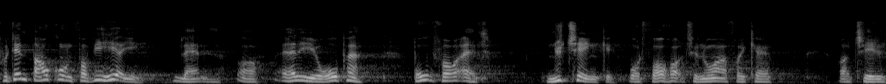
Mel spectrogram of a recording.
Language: Danish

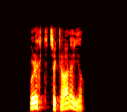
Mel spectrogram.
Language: Kabyle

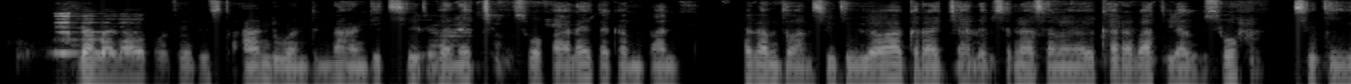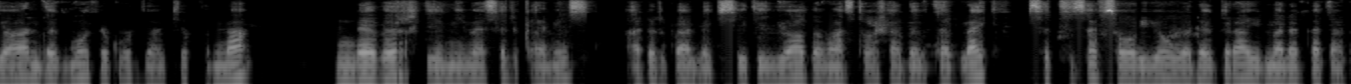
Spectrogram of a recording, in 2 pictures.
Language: Amharic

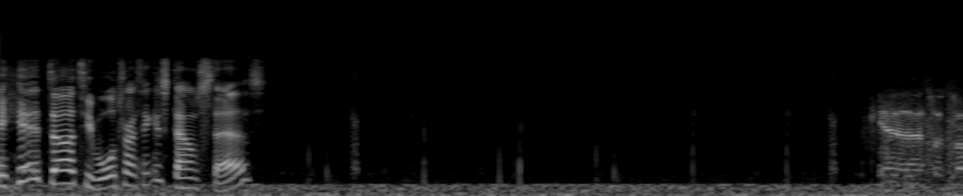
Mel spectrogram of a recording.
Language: English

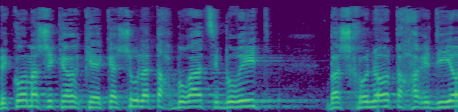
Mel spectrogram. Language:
Hebrew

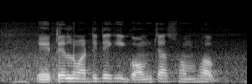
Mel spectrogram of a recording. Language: Bangla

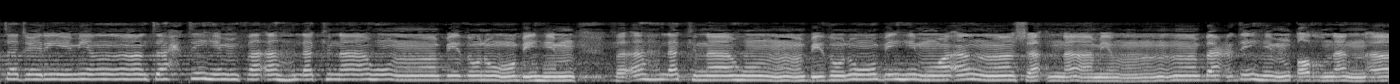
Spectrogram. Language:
Arabic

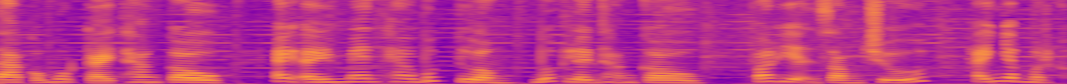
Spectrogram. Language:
Vietnamese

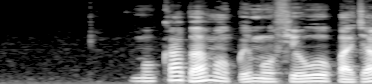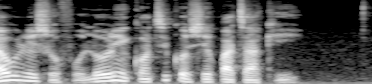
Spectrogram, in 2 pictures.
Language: Yoruba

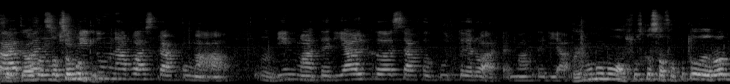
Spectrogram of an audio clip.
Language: Romanian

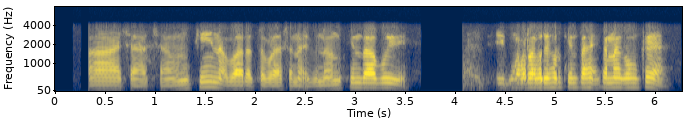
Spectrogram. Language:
Santali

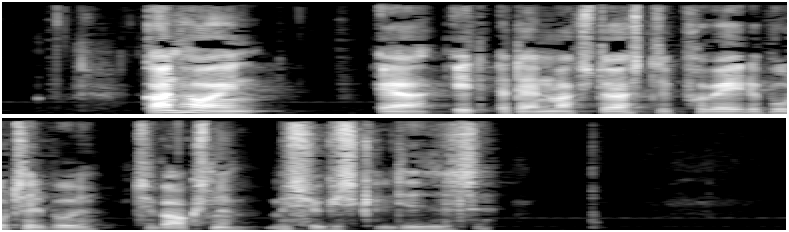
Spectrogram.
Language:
Danish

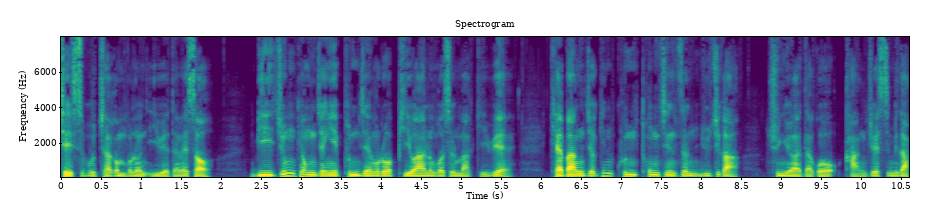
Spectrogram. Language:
Korean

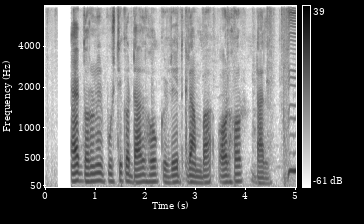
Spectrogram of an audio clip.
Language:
Bangla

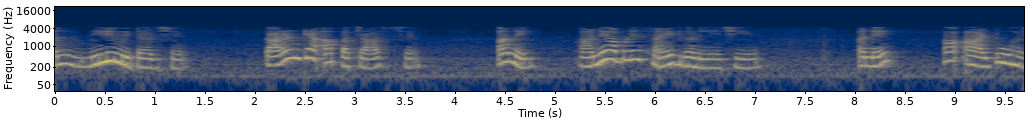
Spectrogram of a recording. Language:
Gujarati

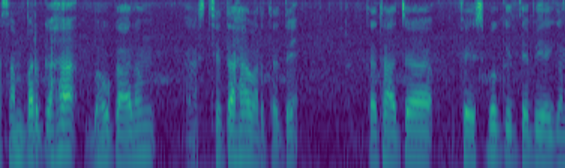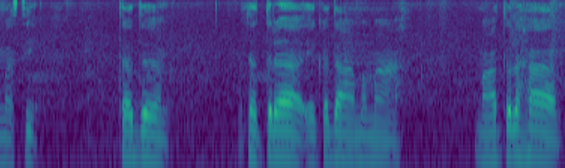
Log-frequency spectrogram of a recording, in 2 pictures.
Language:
Sanskrit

